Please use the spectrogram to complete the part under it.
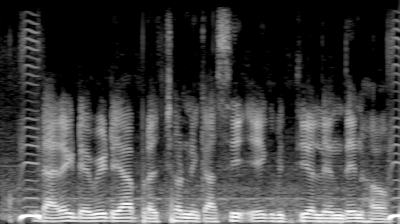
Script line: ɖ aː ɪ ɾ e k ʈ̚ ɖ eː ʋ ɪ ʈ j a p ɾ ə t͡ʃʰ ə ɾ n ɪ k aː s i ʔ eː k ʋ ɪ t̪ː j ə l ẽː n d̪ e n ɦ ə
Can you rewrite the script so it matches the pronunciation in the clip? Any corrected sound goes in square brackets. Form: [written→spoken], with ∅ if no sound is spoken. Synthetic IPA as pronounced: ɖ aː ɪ ɾ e k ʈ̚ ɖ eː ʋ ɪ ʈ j a p ɾ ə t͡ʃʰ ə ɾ n ɪ k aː s i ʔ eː k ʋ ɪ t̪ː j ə l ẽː n d̪ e n ɦ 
